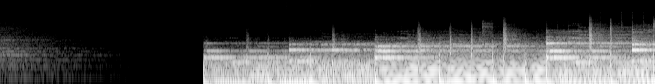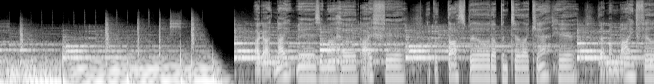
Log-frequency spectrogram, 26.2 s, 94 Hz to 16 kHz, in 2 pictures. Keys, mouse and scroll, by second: 1.6 double click, 12.3-13.3 typing, 15.6-16.6 typing, 16.8 Return.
